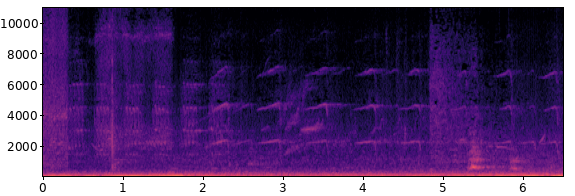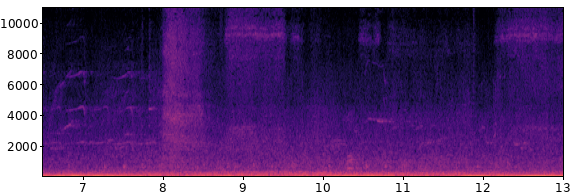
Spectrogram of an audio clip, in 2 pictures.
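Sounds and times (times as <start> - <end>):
birds chirping: 0.0 - 13.0
dog barking: 5.3 - 6.1, 10.3 - 10.6.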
